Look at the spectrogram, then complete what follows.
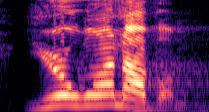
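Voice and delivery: high, loud accusing call; loud accusation. Acted. Servant girl addresses Peter directly, loudly accusing.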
